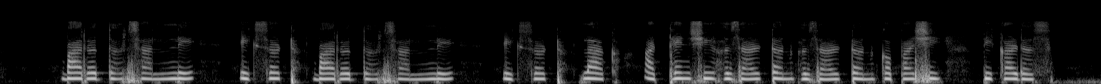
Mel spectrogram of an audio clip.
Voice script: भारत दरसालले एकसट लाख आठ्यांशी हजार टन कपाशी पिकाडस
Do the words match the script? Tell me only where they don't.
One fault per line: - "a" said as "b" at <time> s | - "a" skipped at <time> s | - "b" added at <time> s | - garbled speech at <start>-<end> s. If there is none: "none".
- "भारत दरसालले एकसट" added at 3.1 s
- "हजार टन" added at 8.0 s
